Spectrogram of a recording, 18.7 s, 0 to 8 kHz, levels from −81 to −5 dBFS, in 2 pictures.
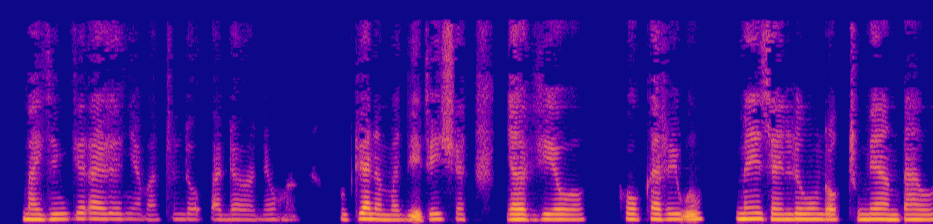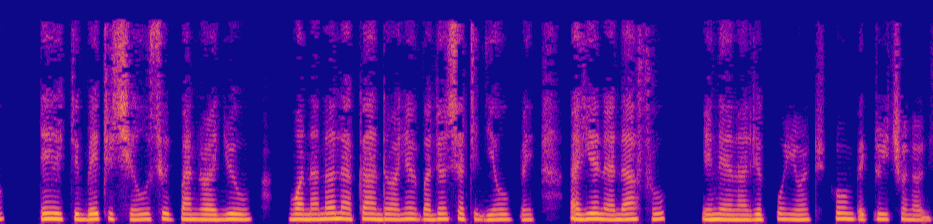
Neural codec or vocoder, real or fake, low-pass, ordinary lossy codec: codec, 16 kHz, 0.5 kbps, FunCodec, trained on Chinese and English, 25 frames a second; fake; 7.2 kHz; MP3, 32 kbps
